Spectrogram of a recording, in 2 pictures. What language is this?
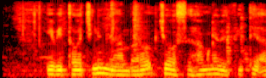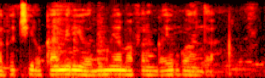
Kinyarwanda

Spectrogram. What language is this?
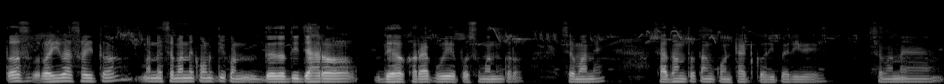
Odia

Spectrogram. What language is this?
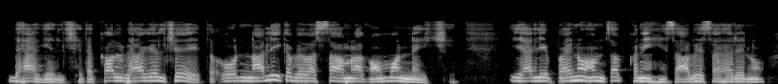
Maithili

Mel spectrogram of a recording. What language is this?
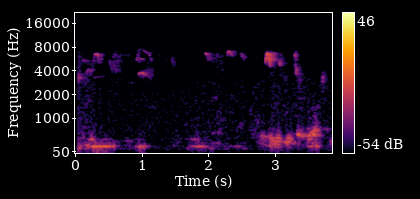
Ganda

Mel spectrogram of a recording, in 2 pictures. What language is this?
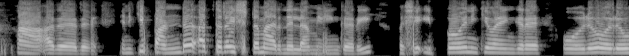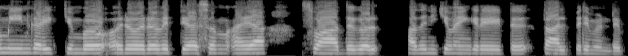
Malayalam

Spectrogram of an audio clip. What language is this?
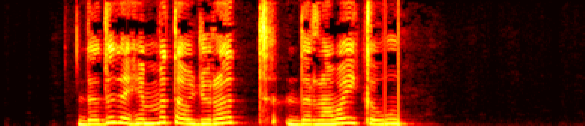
Pashto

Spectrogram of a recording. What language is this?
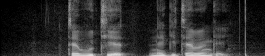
Kalenjin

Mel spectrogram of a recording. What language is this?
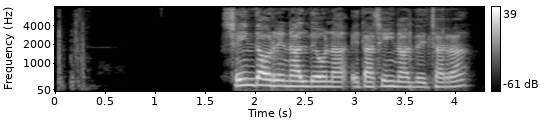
Basque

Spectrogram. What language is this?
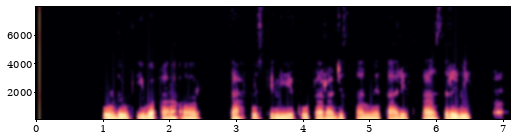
Urdu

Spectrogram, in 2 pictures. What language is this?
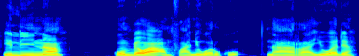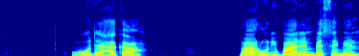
Samba Daka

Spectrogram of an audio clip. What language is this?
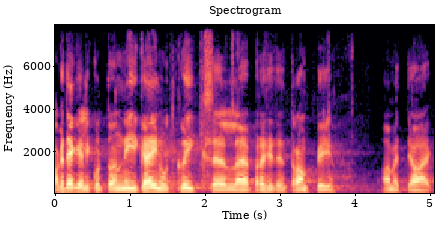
Estonian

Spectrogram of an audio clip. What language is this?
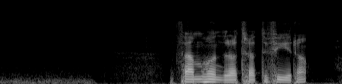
Swedish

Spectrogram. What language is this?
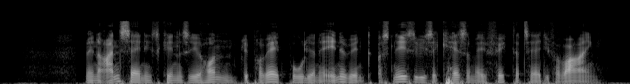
Danish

